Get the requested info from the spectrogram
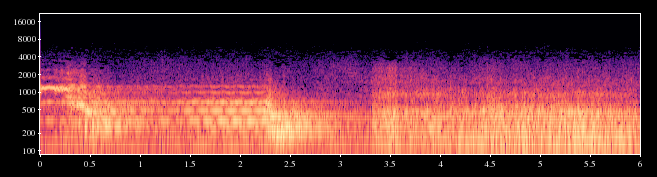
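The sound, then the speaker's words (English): Stormy wind howls loudly at night, a moaning whistle sliding downward in pitch before giving way to a steady, rushing roar of gusts that continues to the end. “There was a storm coming on, and I was driving into it, and the night was black, and I felt small and lonely and frightened in the car.”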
